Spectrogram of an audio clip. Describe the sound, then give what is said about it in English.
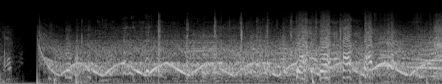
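A passing police car's siren, its flasher flashing as police clear a crowd from the street, yelps in quick, repeating rise-and-fall sweeps, loud and steady for several seconds over a bed of busy street noise with occasional sharp clatters. “That, by the way, is the noise emanating from the police car.”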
